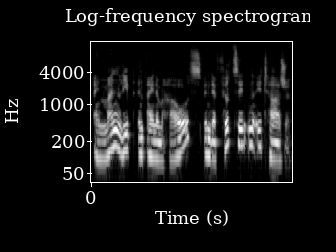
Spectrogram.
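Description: A man chatting casually as a podcast co-host, repeating phrases excitedly as he explains. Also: mid-range voice, slow. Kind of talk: casual chat.

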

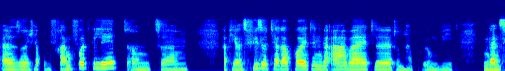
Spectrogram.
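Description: Guest interviewee, German woman in her 30s, warm chatty storyteller, mid pitch, a bit muffled recording. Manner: chatty, many fillers, lively retelling. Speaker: guest, emigrant. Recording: slightly dull lo-fi sound.

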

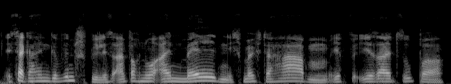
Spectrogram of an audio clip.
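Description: A man chatting casually as a podcast co-host, in a halting way with restarted phrases. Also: mid-range voice, a bit bright, no room sound. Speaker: podcast co-host reviewing audio dramas. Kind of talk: casual chat.

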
